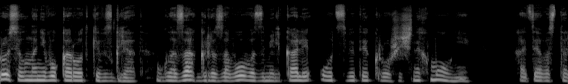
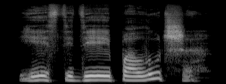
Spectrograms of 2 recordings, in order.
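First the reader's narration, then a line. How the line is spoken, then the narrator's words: Plain. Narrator (Russian): спросил Лукас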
